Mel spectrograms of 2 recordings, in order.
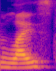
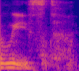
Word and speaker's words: Leist: pronounce your last name I would go with a strong list over least it's definitely list nice okay I've saying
